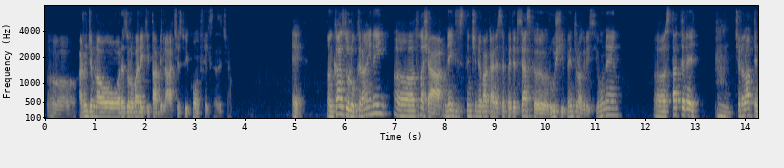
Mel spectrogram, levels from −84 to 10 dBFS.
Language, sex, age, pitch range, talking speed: Romanian, male, 30-49, 105-140 Hz, 110 wpm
